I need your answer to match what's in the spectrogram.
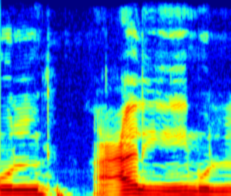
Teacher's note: عین کو موٹا ادا کرنا ہے، لام کو یا کے ساتھ ملانا ہے، یا مدہ ہے، ایک الف دال میں کھینچیں گے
